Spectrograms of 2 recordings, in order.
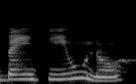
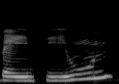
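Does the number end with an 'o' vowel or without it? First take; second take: with o; without o. First: The word ends with a final 'o' vowel. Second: The word ends on 'n' with no final vowel. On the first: The speaker calls it wrong. "You're not going to say veintiuno" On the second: The speaker calls it right. "You're going to say veintiún años"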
